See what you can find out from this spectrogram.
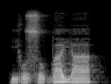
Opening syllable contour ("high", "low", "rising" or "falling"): low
